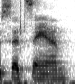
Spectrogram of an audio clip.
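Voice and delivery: ordinary delivery, nothing marked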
